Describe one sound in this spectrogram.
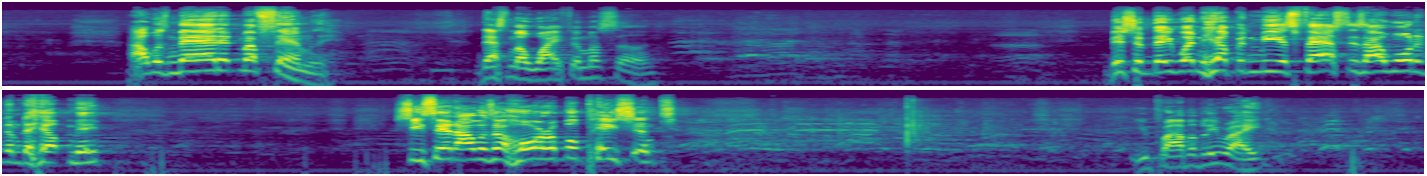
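A man preaches with passion into a microphone, his voice ringing through a large echoing hall, in loud bursts with pauses.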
